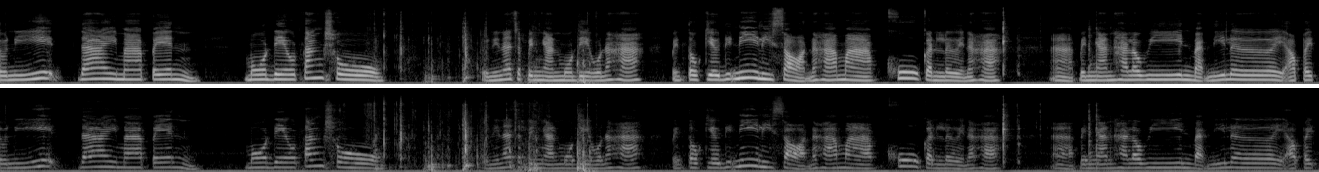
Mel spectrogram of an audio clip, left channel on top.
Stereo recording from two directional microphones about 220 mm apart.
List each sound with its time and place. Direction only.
0.0 s speech: 45° left (ahead or behind)
3.8 s crumpling: centre (ahead or behind)
4.9 s speech: 45° left (ahead or behind)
